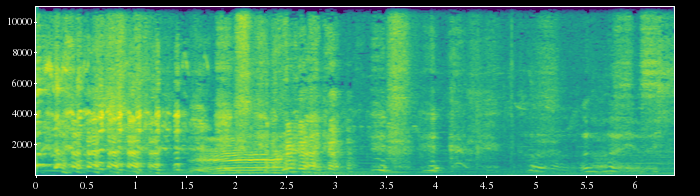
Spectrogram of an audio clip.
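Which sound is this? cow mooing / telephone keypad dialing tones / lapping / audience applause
cow mooing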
